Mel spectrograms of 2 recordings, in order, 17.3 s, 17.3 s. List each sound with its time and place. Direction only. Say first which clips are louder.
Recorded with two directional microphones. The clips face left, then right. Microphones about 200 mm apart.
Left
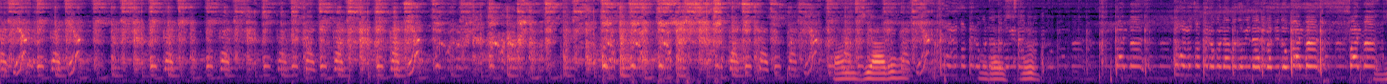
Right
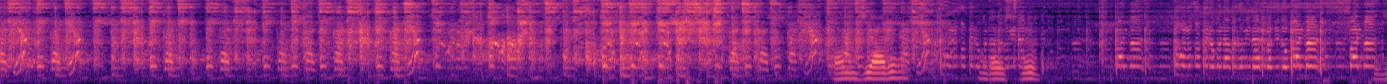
0.0 s music: left 2 dB; 15° left (ahead or behind)
6.6 s music: left 2 dB; 40° left (ahead or behind); by 9.7 s 25° left (ahead or behind)
9.8 s jingle bell: left 2 dB; 40° left (ahead or behind)
10.5 s tambourine: left 1 dB; 40° left (ahead or behind)
10.8 s speech: left 1 dB; centre (ahead or behind)
11.2 s speech: left 2 dB; 35° left (ahead or behind)
11.4 s music: left 2 dB; 15° left (ahead or behind)
13.9 s music: left 3 dB; 25° left (ahead or behind); by 17.2 s 55° left (ahead or behind)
